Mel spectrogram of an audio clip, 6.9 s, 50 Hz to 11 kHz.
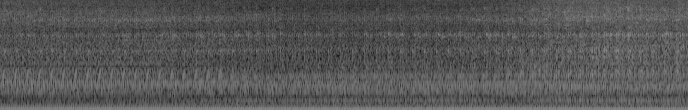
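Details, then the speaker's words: Caterpillar 18M3 motor grader diesel on a real cold start, with transmission and hydraulic temperatures below zero. It fired up easily and settles into a deep, even idle with no knocks or misses. Normal cold idle. "All right, cold start and I mean a real cold start. So, let's see if it'll fire up. And it actually fired up like it had been sitting in a garage."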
